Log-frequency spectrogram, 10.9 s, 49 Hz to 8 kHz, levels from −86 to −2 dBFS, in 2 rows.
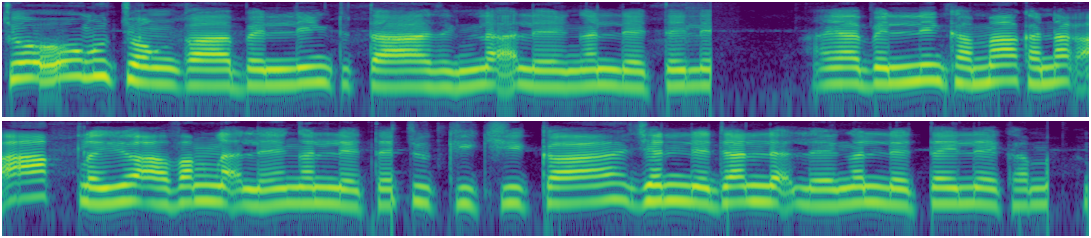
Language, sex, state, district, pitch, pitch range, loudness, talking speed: Wancho, female, Arunachal Pradesh, Longding, 215 Hz, 200-225 Hz, -15 LUFS, 180 wpm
